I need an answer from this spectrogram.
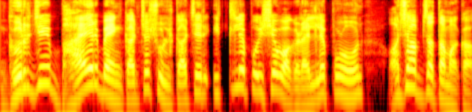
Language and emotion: Goan Konkani, surprised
